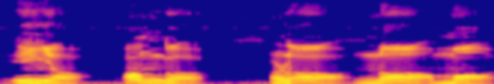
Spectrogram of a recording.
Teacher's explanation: इ अंग ण न म, ये सब नाक से बोला जाता है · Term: नासिक वर्ण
